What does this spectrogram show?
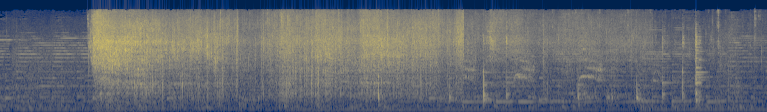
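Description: Garlic, sliced onion and leaves dropped into hot oil in an iron kadhai: a sudden loud sizzle starts about a second in and slowly dies down. A spatula then stirs the frying, with a few scrapes and taps against the pan near the end.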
